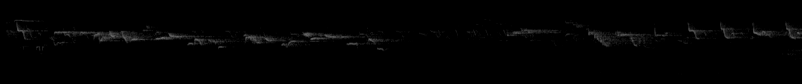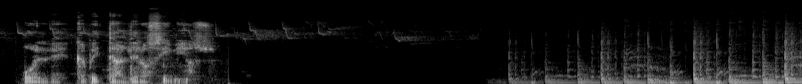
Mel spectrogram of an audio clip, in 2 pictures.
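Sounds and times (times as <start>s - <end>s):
faint birdsong chirps: 0.1s - 9.0s, 10.2s - 12.9s.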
